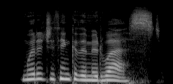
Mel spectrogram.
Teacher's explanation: Midwest stresses on the second syllable of that word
